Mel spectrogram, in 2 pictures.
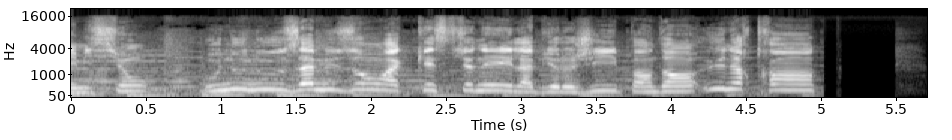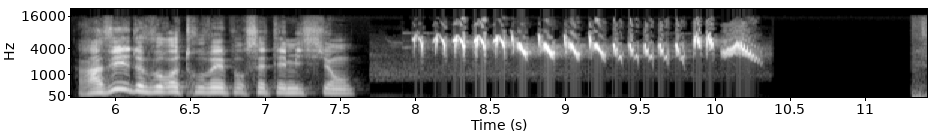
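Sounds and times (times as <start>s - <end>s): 
speech: 0.0s - 5.0s, 5.8s - 7.7s
seabird calling in sharp piping notes: 7.9s - 10.4s.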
